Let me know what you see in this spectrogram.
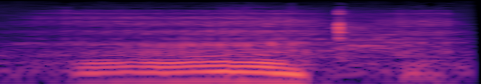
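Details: Roommate snoring at night at a beach house: a single buzzing, droning snore on inhalation, then a brief click and softer breath.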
